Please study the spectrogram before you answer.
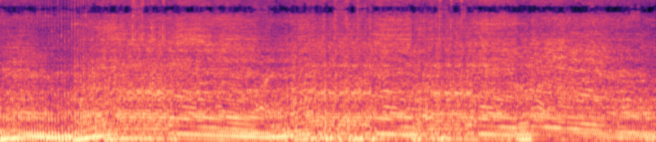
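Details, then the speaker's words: Single-cylinder motorcycle knocks "toc toc" climbing hills, feels weak and smokes/burns oil; mechanic suspects cylinder skirt (piston) slap. Loose hollow knock riding the exhaust beat under revs; idle noise blamed on clutch drum. "Tá parecendo que tá batendo saia de cilindro. Quando sobe o morro, faz um barulho. Toc, toc, toc toc."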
